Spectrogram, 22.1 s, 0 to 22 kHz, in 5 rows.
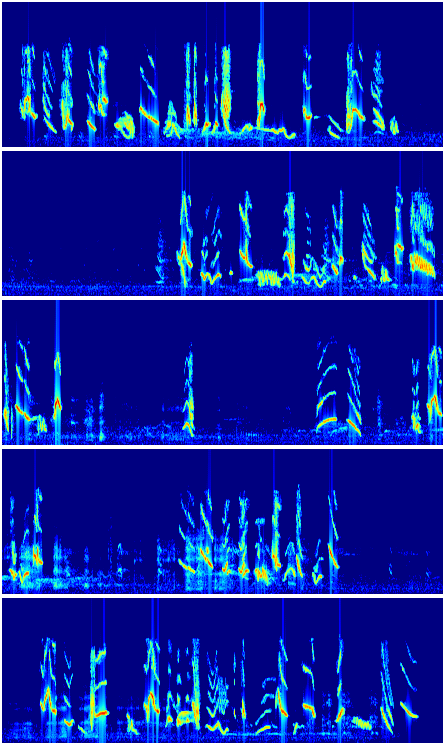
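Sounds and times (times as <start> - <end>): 
Rüppell's warbler: 0.1 - 21.8.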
